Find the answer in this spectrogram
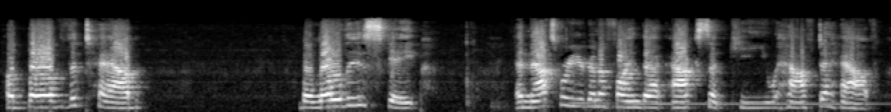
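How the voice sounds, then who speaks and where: A woman's voice: medium pitch, slight background noise, low-quality recording. A middle-aged woman teaching a college class by video from her desk, chatty and plain-spoken, with asides. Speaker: college instructor. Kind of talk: recorded class lesson. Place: home desk with keyboard and lamp. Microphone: camera over the desk.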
